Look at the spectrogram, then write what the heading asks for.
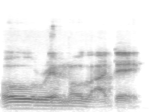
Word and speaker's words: Orimolade: I know the last name is harder, but Orimolade is how you say the last name.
